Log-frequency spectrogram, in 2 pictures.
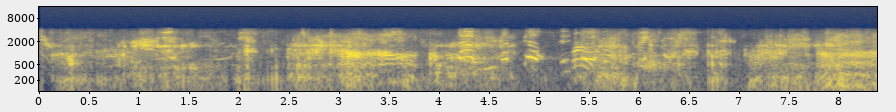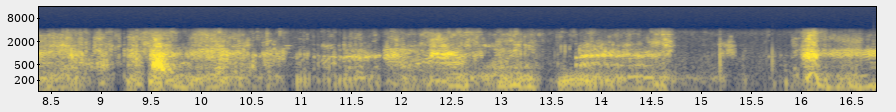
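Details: A Bull Terrier gives rough, rumbling play growls in uneven bursts while playing tug of war with a Staffordshire terrier, with a person talking in the background.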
